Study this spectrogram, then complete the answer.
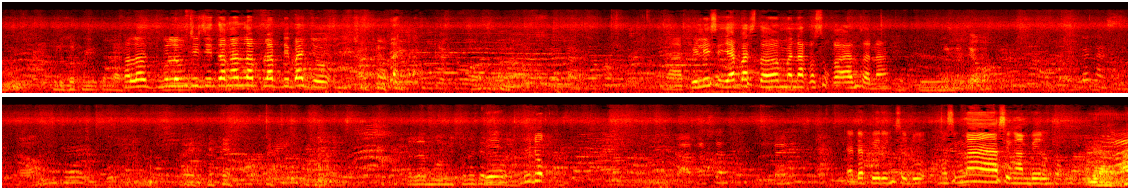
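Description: Several people talk in the background.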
